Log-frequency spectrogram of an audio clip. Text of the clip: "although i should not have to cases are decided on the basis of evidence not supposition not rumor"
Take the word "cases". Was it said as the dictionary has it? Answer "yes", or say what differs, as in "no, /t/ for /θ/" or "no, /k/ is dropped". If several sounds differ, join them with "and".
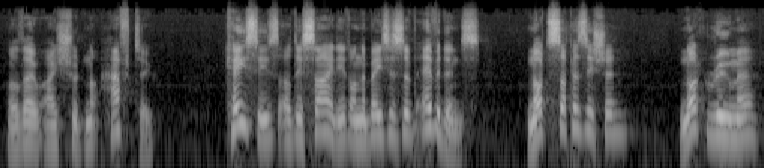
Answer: yes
